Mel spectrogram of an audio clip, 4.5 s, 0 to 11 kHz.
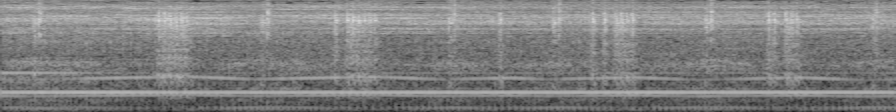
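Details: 1995 Mazda MX-3 idling: sharp click about once per second, each dropping the idle dramatically before it jumps back to about 1000 rpm, with faint rattle; owner suspects the AC.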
